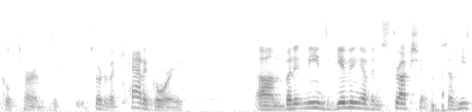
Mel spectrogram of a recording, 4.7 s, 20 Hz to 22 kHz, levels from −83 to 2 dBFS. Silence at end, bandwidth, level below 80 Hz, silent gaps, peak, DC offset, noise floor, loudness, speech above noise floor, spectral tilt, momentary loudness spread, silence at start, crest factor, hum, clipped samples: 0 s; 13 kHz; -84 dBFS; none; -34 dBFS; under 0.1%; -78 dBFS; -53 LUFS; 24 dB; -4.5 dB/octave; 12 LU; 0 s; 20 dB; none; under 0.1%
